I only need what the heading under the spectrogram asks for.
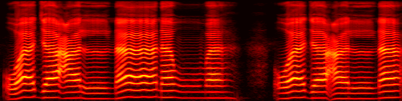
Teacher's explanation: Hati-hati dalam pelafalan ain jangan waja'alna jangan hamzah atau jangan waja'al a masuk ke ruangan hidung tapi dia a. Bagaimana dari tengah tenggorokan kita lafalkan ain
